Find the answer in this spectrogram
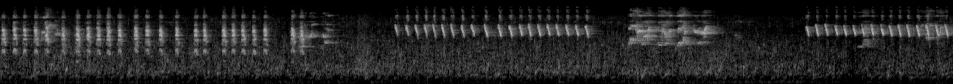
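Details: Songbird giving harsh 'tembakan kasar' masteran song used to train cage and contest birds: rapid rasping pulse bursts in runs of several seconds, separated by short pauses, with a brief noisier burst midway.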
